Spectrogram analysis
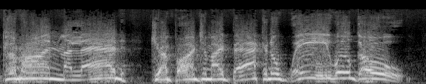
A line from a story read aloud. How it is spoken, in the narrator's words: Billy's bull called out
